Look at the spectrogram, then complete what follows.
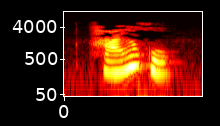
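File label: "含糊", Mandarin Chinese; chinese-flashcards; hsk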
